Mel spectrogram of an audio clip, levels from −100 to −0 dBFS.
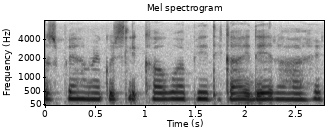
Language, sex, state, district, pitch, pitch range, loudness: Hindi, female, Chhattisgarh, Bastar, 225 Hz, 220-230 Hz, -14 LUFS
